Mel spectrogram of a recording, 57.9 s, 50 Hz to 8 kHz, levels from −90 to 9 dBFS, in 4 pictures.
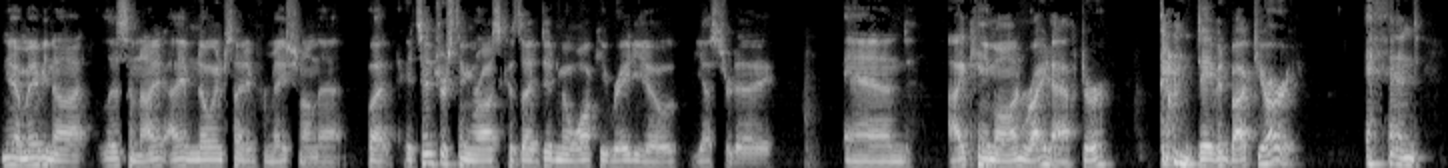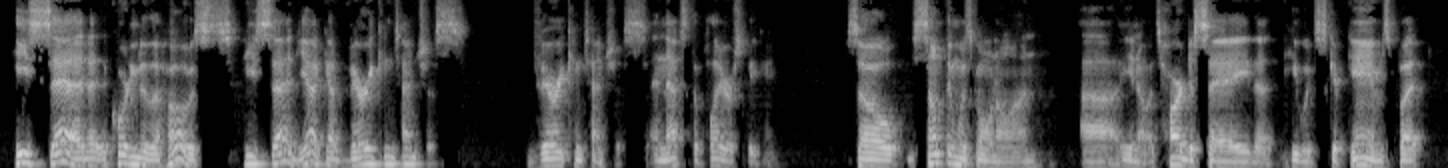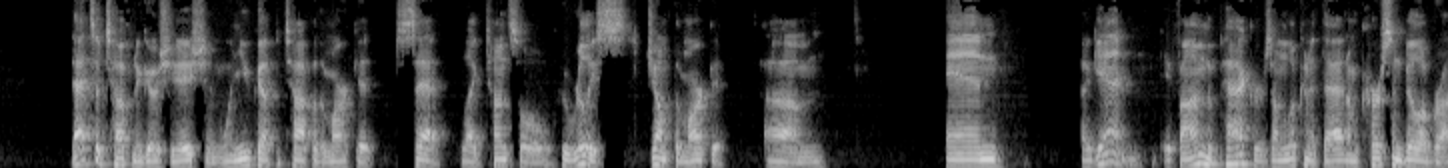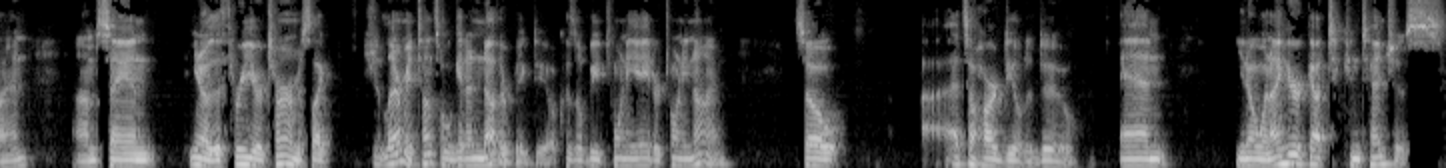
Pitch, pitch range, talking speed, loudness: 105 Hz, 100-115 Hz, 150 wpm, -18 LUFS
